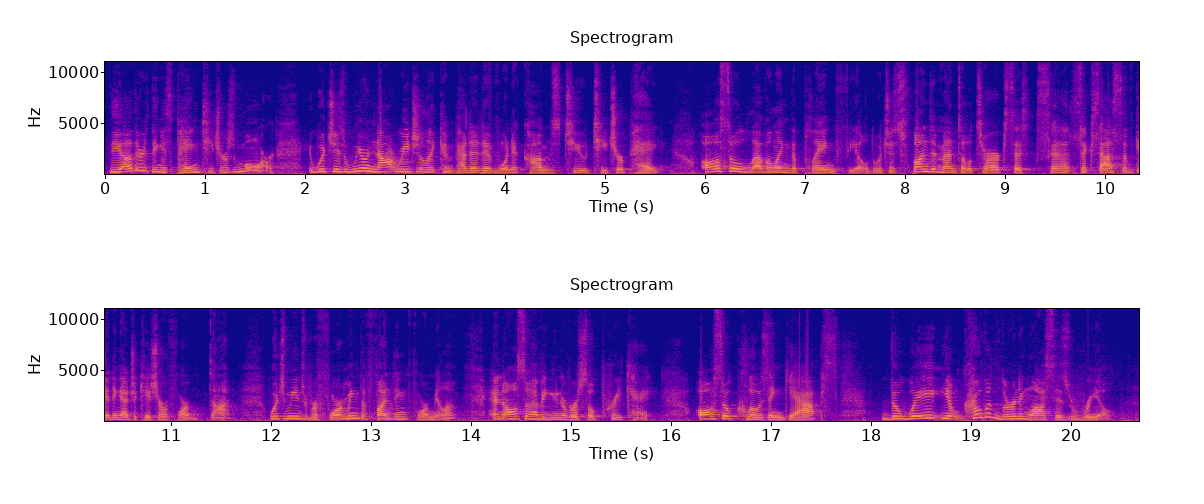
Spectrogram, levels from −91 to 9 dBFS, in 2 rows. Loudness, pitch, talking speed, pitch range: -24 LUFS, 200 Hz, 175 wpm, 175-240 Hz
